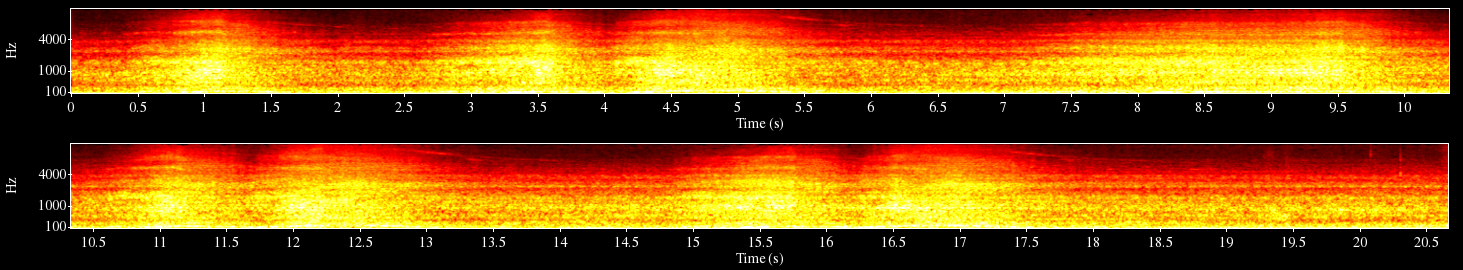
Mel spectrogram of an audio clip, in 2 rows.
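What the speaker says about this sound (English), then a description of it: "Very smooth running engine." A 2010 Ford F550 Super Duty truck engine runs steadily, a low rumble with recurring rising and falling tones and periodic swells in loudness, no voices.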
